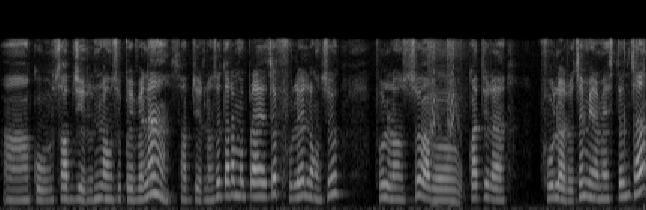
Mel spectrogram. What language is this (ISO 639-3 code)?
nep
